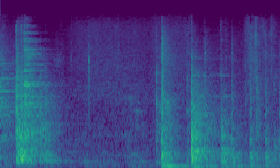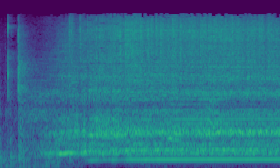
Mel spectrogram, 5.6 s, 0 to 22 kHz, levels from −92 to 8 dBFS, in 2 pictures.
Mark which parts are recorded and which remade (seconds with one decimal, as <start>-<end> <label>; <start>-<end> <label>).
0.0-3.4 recorded; 3.4-4.1 remade; 4.1-5.6 recorded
